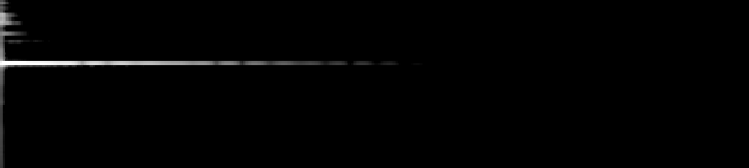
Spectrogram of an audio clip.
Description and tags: windchime tube sound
